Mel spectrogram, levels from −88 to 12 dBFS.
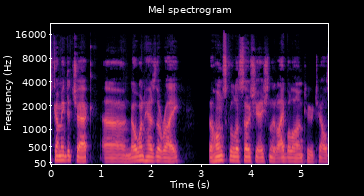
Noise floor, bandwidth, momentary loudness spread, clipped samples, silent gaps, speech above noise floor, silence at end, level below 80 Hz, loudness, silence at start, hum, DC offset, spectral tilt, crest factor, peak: -71 dBFS; 17.5 kHz; 7 LU; under 0.1%; none; 50 dB; 0 s; -54 dBFS; -21 LUFS; 0 s; none; under 0.1%; -5 dB/octave; 18 dB; -2 dBFS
